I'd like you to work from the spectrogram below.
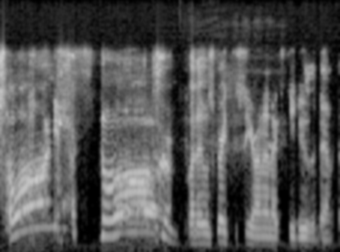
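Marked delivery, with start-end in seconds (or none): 0.0-2.4 put-on very high angry Scottish accent, "storm" stretched out. Imitating how a ring announcer calls a wrestler's name: angry Scottish accent. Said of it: "to hear Kaylee Ray go".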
